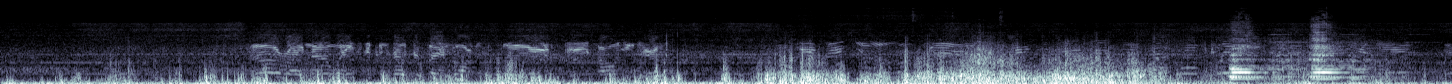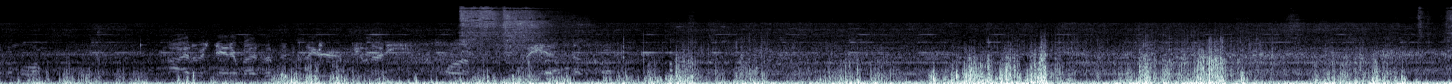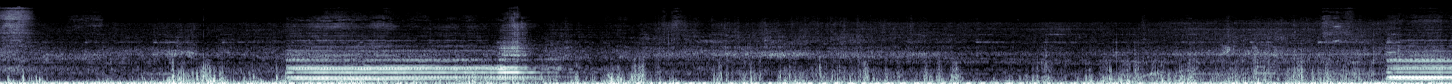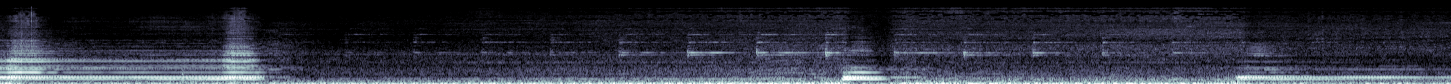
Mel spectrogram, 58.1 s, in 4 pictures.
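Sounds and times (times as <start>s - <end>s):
locomotives rumbling past: 0.0s - 58.0s
train air horn blasts: 12.3s - 13.8s, 31.8s - 34.8s, 42.9s - 46.6s, 51.9s - 52.8s, 55.9s - 58.0s.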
